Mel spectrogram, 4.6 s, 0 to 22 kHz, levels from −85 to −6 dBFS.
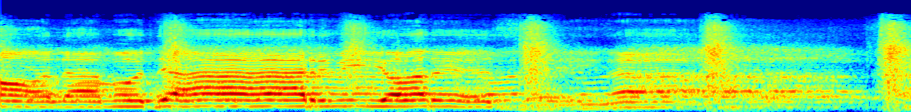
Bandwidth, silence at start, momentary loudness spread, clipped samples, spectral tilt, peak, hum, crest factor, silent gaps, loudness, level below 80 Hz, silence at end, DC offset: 13.5 kHz; 0 s; 11 LU; under 0.1%; -2.5 dB/octave; 0 dBFS; none; 16 dB; none; -15 LUFS; -58 dBFS; 0 s; under 0.1%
